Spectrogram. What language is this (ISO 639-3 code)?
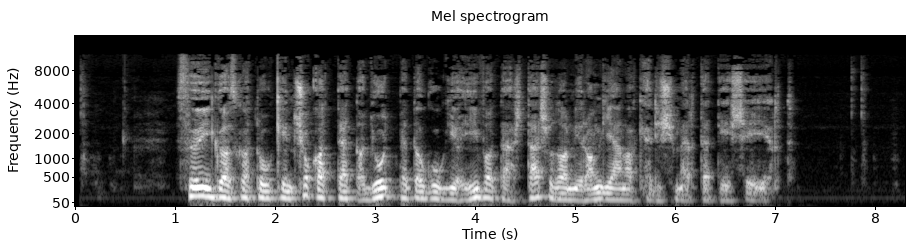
hun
